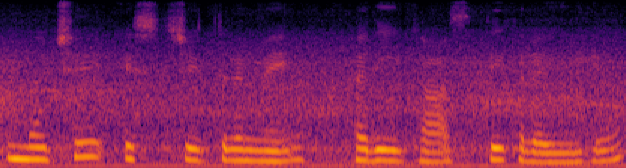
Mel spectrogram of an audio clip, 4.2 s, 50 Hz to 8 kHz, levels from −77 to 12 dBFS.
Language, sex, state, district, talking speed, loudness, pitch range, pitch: Hindi, female, Madhya Pradesh, Dhar, 130 wpm, -15 LUFS, 180-210 Hz, 195 Hz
